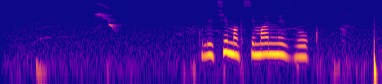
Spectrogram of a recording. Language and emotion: Russian, neutral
